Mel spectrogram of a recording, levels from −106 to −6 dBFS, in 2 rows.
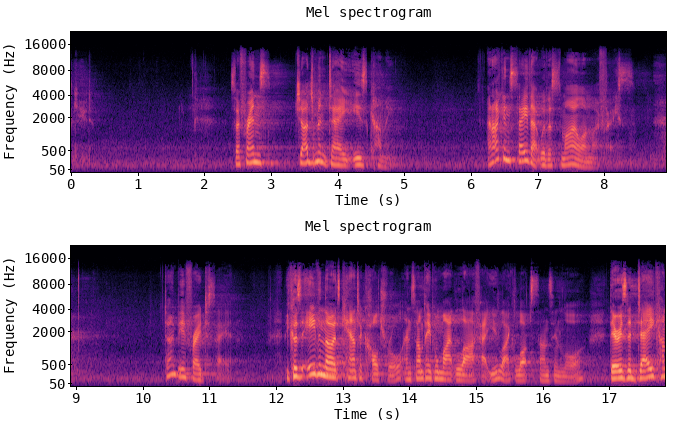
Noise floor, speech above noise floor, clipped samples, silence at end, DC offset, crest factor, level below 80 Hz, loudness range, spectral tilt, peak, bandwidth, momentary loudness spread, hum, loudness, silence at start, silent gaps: -62 dBFS; 30 dB; under 0.1%; 0 s; under 0.1%; 26 dB; -78 dBFS; 10 LU; -3.5 dB/octave; -10 dBFS; 15 kHz; 22 LU; none; -32 LUFS; 0 s; none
